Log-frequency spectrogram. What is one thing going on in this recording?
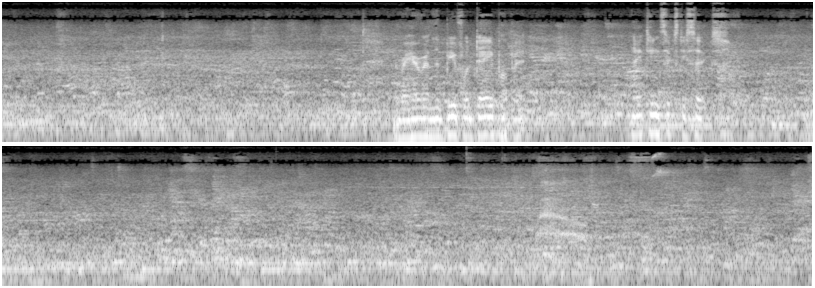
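Visitors murmur quietly in the background of an indoor room.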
